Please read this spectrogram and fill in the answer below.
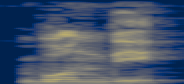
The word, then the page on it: buondi: Italian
